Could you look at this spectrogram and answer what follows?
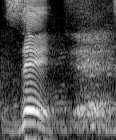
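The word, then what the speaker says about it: ژ: এটার মধ্যে জে এবং শিন এটা বাতাস লাগবে, জে, এই সে না, জে। অনেকে কি উচ্চারণ করবে? জে, অনেকে বলবে জে, জে নয় এটা, অনেকে বলবে সে, সেও না, জে।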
